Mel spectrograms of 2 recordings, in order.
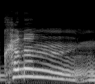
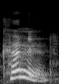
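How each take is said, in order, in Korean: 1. 끝 부분을 또렷하고 온전하게 발음해요. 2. 끝 부분이 뭉개져 이어지고 약하게 줄어들어요.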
